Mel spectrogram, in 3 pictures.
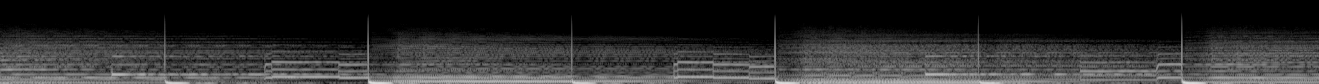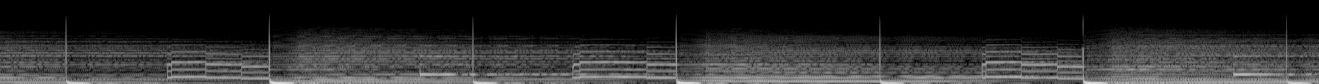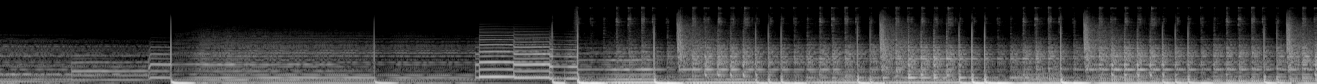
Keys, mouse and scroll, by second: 0.8 click, 2.1-3.2 click, 5.7-6.8 typing, 7.6-8.9 click, 10.7 click, 11.8 Return, 12.5 click, 13.4 Return, 14.6 click, 15.6 Return, 17.4-17.7 click, 18.3-19.5 typing, 20.1-21.9 click, 23.4 click, 23.9 Return, 24.6 click, 25.0 Return, 26.1 Return, 27.3-28.0 scroll up 1, 28.4 click, 30.9 scroll down 1, 32.8 click, 35.5 right click, 37.2 click, 38.5 click, 38.7 Return, 39.1-39.5 typing.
